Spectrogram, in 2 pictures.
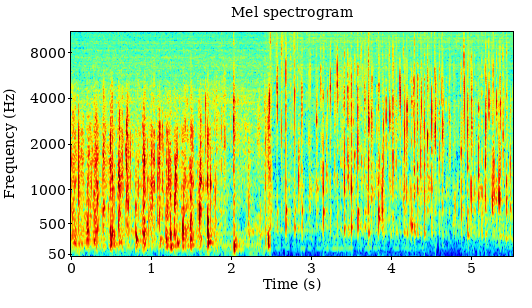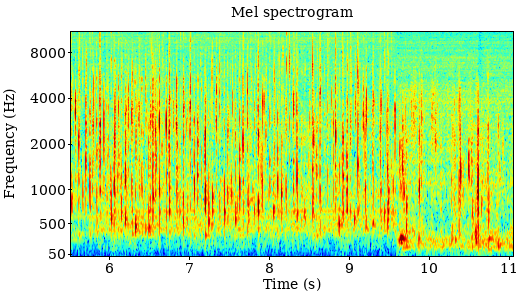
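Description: Rapid sloshing and rattling of liquid DIY bedliner mixed with colour, shaken hard inside a capped bottle filled to the neck; a continuous, fairly loud agitated splashing that runs for most of the stretch, with quieter handling at the start and end.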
